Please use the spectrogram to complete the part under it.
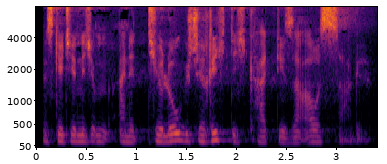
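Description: Husky male preacher in a reverberant hall. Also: medium pitch, moderate pace, a little mellow. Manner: earnest, emphatic repetitions, rhetorical questions. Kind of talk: sermon.

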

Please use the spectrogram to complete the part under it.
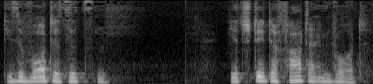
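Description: A middle-aged male preacher with a dark, mellow tone and a slightly husky edge. He delivers a sermon that moves from hushed, confiding passages to rising, urgent calls. He turns to the congregation with direct questions. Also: mid-range voice, a little slow. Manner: swings from quiet, intimate confession to loud, urgent exhortation.

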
